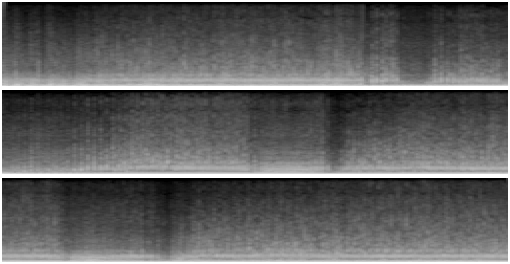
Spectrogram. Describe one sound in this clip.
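A motorcycle engine rumbles loudly close by, revving up and dropping as it shifts gears.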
